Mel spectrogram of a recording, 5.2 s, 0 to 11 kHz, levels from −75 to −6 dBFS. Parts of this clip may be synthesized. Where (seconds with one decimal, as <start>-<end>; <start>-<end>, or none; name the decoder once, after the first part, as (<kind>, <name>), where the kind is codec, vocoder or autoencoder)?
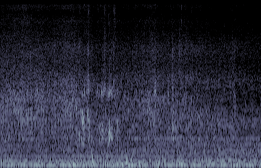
2.0-5.2 (vocoder, BigVGAN v2)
